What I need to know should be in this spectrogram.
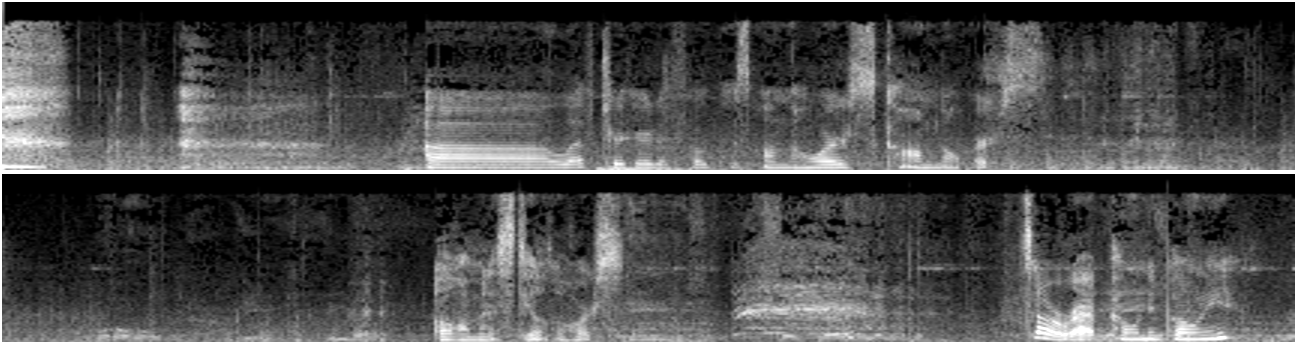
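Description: A young woman talks casually through a microphone.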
